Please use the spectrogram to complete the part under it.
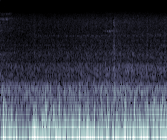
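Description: A motorcycle with automatic dynamic suspension and an engine restart function is ridden at a steady, continuous rumble, close and fairly loud, with no pauses.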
